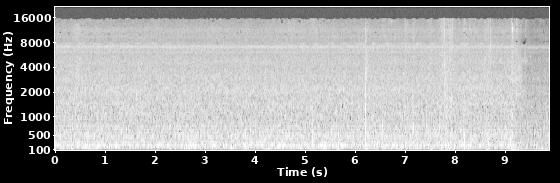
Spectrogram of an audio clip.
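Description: Footsteps crunch on dry leaves and dirt down a slope.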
